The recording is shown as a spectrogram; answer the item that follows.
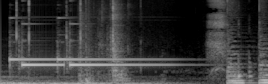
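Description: Electric doorbell ringing: a two-tone chime that starts as the switch is pressed and dies away over about three seconds, with film music underneath. The music comes back in strongly near the end.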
